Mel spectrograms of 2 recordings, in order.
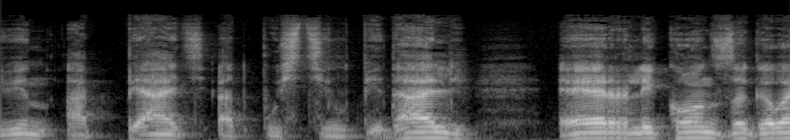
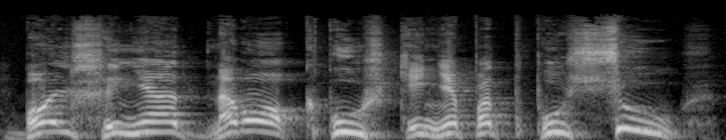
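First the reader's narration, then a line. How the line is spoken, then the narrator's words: Shouting. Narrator (Russian): крикнул Брэнгвин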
